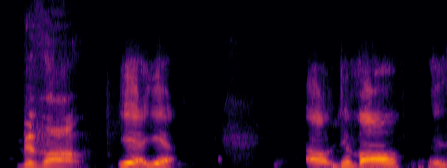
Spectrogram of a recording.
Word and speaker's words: Bivol: Uh, how Bivol, you pronounce his name? Bivol, Yeah, yeah.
